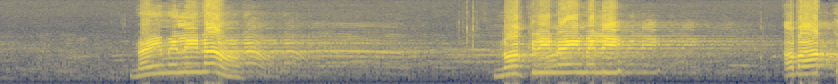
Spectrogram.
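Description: A woman shouts slogans into a microphone over loudspeakers, echoing outdoors.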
